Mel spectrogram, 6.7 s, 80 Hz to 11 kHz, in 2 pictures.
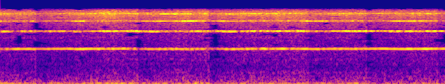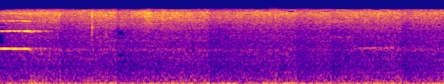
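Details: Audi S4 B8 in low outside temperature: high, steady fixed-pitch squeal over low rolling rumble, cutting out after a few seconds; brakes squealing extremely.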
